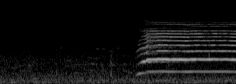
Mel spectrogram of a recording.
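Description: A drawn-out shouted drill command on the parade ground, starting about one and a half seconds in: a single loud, high call that rises briefly and then holds one steady pitch.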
